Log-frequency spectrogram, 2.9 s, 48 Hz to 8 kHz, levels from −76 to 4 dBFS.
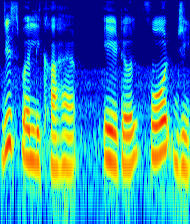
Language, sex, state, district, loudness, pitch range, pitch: Hindi, female, Punjab, Pathankot, -15 LUFS, 180-230 Hz, 200 Hz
